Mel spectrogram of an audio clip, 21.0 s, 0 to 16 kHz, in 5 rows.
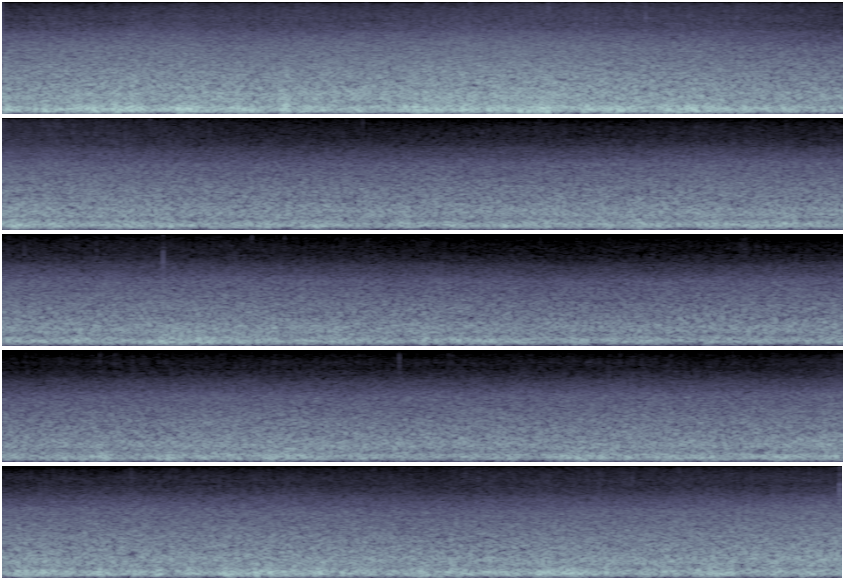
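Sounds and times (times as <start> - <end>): wind buffeting microphone: 16.8 - 21.0.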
